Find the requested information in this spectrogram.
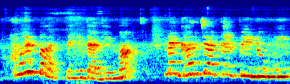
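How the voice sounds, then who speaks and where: A woman puts on a squeaky, cartoonish character voice at an extremely high pitch, with very wide pitch swings, a moderate pace, and a slight echo. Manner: polite, warm.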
